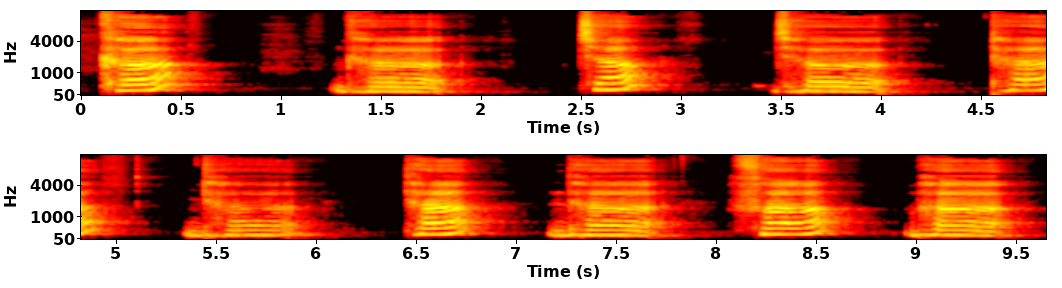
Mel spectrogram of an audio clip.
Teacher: ಹೆಚ್ಚು ಉಸಿರಿನಿಂದ ಉಚ್ಚರಿಸ್ತೀವಲ್ವಾ ಹಾಗಾಗಿ ಇವು ಮಹಾಪ್ರಾಣಾಕ್ಷರಗಳು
